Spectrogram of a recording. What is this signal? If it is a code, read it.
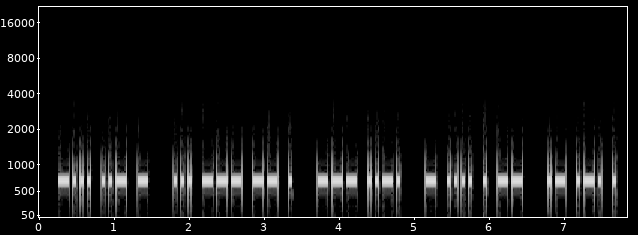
Morse code, heard as a keyed tone, about 25 wpm, 700 Hz. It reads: BUT SOME OF THEM ARE
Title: Sentences from Top 1600 Words 25wpm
